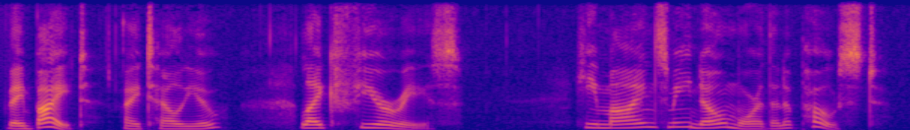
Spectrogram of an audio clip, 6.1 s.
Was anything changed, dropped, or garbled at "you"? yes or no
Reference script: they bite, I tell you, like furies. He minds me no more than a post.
no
